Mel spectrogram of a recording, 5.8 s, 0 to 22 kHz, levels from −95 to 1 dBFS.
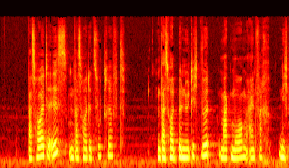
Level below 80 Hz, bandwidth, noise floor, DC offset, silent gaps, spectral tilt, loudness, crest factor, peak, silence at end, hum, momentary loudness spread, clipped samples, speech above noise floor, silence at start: -50 dBFS; 15.5 kHz; -45 dBFS; under 0.1%; none; -5.5 dB/octave; -18 LUFS; 16 dB; -2 dBFS; 0 s; none; 12 LU; under 0.1%; 28 dB; 0.55 s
